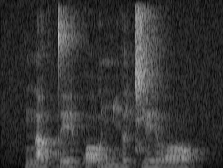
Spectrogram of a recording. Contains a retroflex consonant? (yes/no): no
